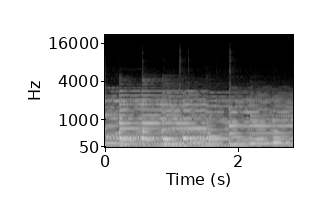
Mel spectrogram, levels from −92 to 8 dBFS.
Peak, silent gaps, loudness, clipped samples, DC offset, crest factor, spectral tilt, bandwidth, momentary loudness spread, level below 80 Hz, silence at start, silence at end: -4 dBFS; none; -20 LUFS; under 0.1%; under 0.1%; 16 dB; -10 dB/octave; 4.8 kHz; 4 LU; -38 dBFS; 0 s; 0 s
